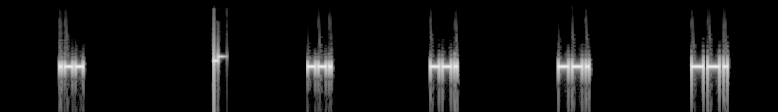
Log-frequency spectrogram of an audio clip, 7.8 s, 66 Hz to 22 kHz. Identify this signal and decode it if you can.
Morse code, heard as a keyed tone, about 40 wpm, spaced as for 8 wpm, 700 Hz. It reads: W GGGG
